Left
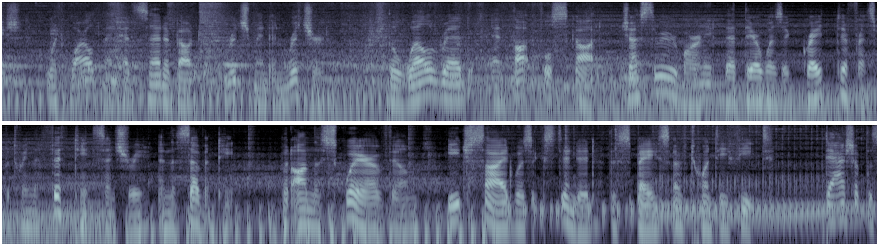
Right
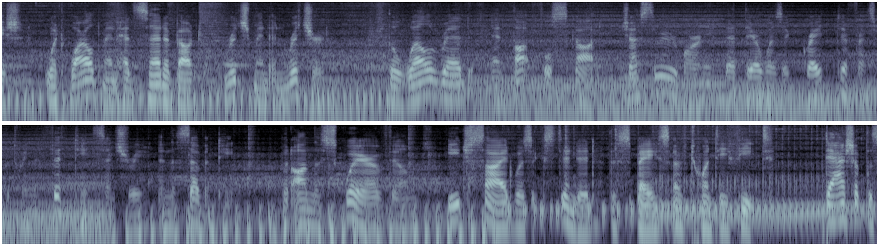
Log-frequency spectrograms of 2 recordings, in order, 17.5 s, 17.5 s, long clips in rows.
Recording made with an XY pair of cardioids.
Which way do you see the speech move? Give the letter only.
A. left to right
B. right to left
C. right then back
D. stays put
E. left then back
E.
